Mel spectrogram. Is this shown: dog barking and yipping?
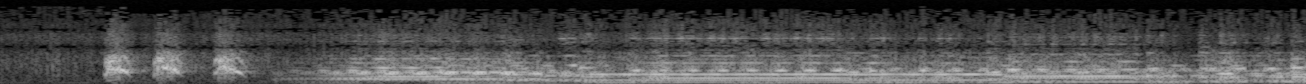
yes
